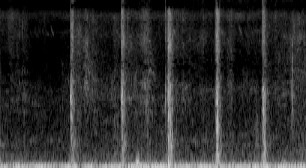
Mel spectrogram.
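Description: Small hand hoe (kasola) chopping into clumpy soil to loosen it, with about five strikes roughly two-thirds of a second apart, over a steady low rumble.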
